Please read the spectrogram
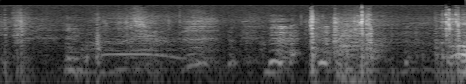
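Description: Brief, low voice sounds from people nearby, then a quick cluster of sharp clicks about a second and a half in.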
